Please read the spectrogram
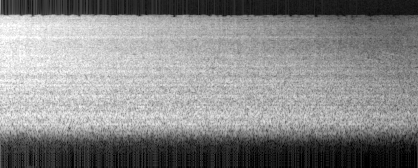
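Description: The closing noise wash of a psytrance track: a hiss of white noise left after the kick and bass have cut out, fading away steadily.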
